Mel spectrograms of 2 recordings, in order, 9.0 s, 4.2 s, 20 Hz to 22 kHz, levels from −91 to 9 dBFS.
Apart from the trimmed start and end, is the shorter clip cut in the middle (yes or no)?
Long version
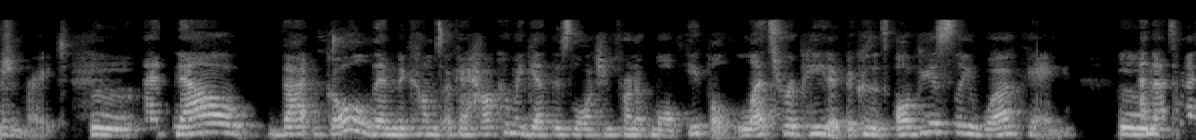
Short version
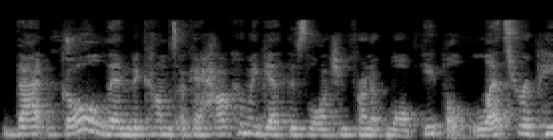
no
